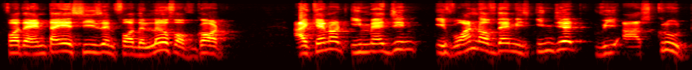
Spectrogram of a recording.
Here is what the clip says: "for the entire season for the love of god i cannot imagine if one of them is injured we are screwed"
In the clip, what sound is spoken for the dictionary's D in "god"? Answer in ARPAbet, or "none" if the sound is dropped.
D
